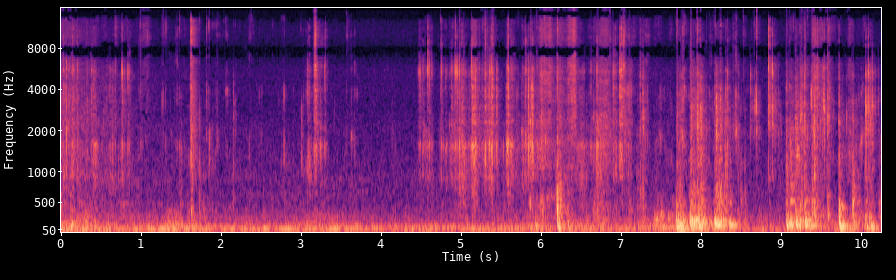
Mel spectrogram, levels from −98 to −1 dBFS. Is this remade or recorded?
recorded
